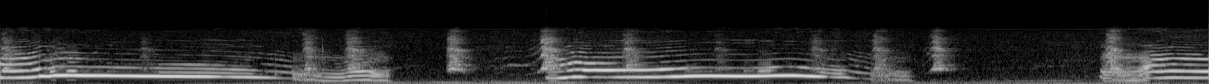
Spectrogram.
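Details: Three-legged dog Jerry howls along with a recording of three-legged Frankie singing; long steady mid-pitched howls of several seconds each, separated by short broken yelps and gaps.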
